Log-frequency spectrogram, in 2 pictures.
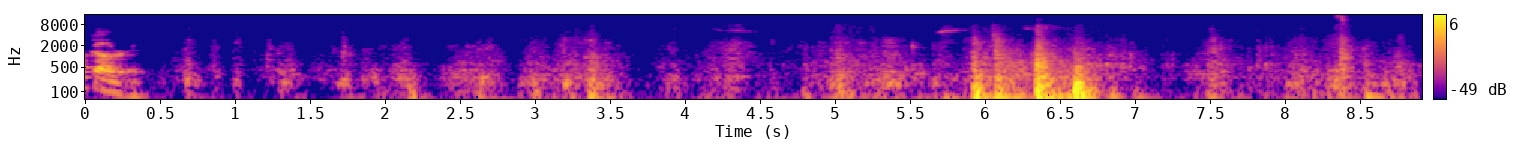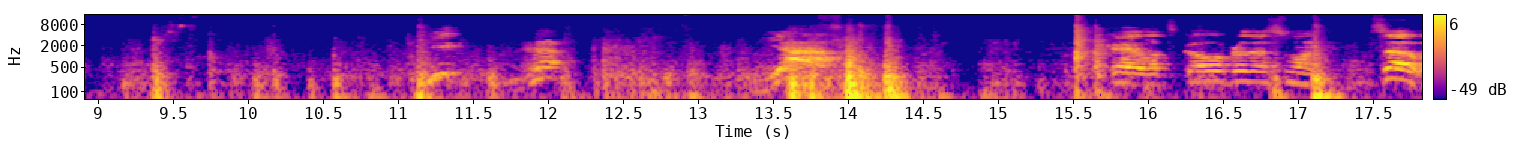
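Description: Bare feet shuffle on a mat.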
